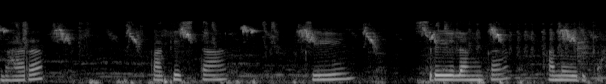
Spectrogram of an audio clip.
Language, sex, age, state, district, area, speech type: Marathi, female, 45-60, Maharashtra, Washim, rural, spontaneous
